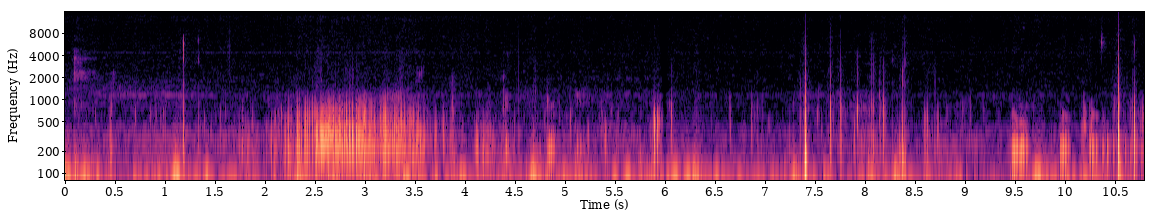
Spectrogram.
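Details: Hunger stomach growling: a long low gurgling rumble, then scattered bubbling pops and short gurgles; borborygmi.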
